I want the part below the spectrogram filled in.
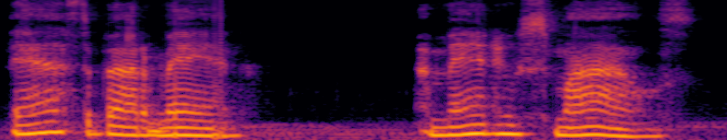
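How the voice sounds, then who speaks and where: A woman playing a haunted, fearful witness, telling a horror story in a hushed, halting, deliberate way. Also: low voice, fairly even intonation. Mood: haunted, uneasy. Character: haunted, fearful woman recounting her mother's terrifying secret. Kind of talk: slow dramatic horror storytelling.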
